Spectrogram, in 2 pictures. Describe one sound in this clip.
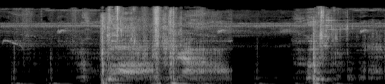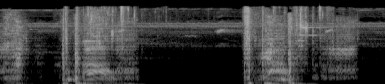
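A weapon strikes with heavy thuds.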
